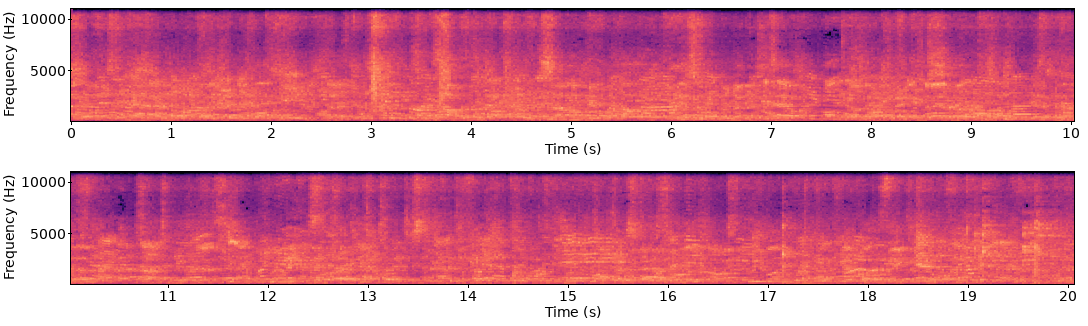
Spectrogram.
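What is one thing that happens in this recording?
A crowd of men and women chat all at once nearby in a hall with some echo.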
